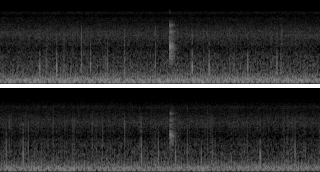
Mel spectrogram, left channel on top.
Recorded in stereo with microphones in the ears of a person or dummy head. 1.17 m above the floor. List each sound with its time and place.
1.7 s a finger snap: 40° left (ahead or behind), 1.4 m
